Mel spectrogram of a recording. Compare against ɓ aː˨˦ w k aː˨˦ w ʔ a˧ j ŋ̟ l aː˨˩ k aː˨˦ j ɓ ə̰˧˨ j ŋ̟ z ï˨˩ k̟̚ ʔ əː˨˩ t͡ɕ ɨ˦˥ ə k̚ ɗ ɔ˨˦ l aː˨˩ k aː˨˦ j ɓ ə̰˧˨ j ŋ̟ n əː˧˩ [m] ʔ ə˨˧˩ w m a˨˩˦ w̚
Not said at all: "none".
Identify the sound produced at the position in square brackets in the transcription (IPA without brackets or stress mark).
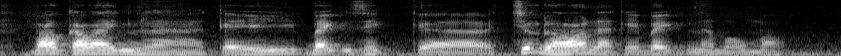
m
